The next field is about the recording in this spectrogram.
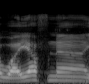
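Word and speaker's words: ويفنى: Ma kullu ma fata wa yafna yulfa. Wayafna, ya, wayafna bacanya.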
